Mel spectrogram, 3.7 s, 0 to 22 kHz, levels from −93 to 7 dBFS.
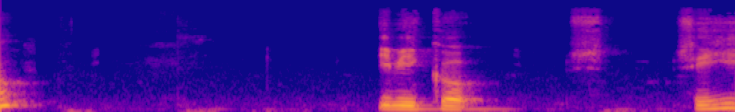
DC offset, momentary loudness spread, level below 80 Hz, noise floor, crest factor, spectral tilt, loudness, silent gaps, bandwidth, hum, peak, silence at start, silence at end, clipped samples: under 0.1%; 23 LU; -58 dBFS; -66 dBFS; 20 dB; -6.5 dB/octave; -23 LUFS; none; 15 kHz; none; -6 dBFS; 0 s; 0 s; under 0.1%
